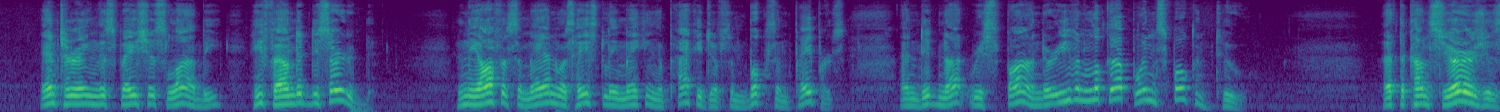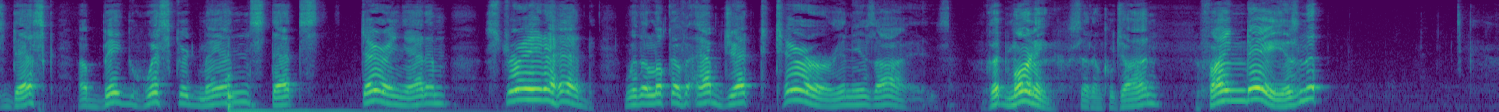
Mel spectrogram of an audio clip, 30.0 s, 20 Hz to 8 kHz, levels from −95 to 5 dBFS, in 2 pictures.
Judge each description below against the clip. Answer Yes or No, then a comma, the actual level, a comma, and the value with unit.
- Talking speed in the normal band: No, slow, 130 wpm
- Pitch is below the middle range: No, medium, 175 Hz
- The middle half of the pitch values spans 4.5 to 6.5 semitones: Yes, average, 5.3 semitones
